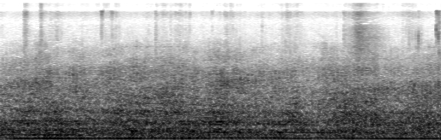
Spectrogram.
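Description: Constant loud drone of a helicopter passing overhead, its rotor and engine noise holding steady throughout with no voices over it.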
